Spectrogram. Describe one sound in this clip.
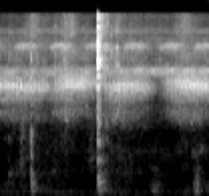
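A metal ladle clinks against the pan.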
